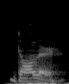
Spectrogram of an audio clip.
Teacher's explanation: there's a lot of contact between your tongue and your teeth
